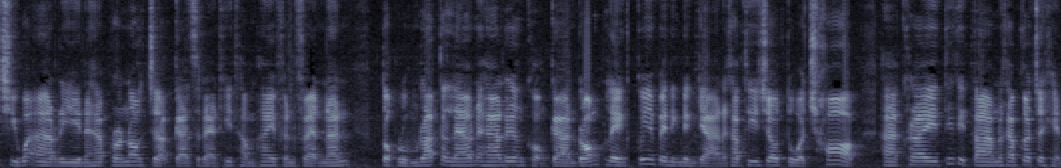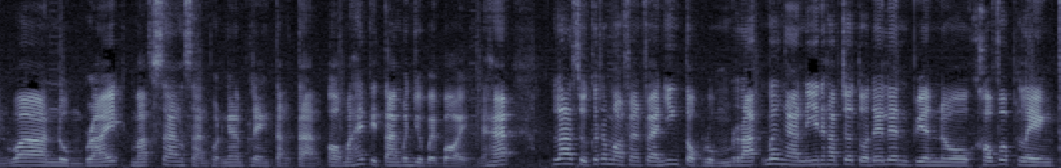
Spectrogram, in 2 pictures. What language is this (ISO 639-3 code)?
tha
